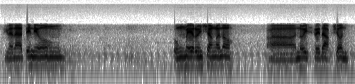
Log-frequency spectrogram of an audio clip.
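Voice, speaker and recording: A Filipino man talks casually as a gear vlogger. His pace is slow and unhurried, with English words mixed in. There is some noise behind him, like vehicle ambience. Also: mid-range voice, narrow, tinny audio. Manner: informal, chatty, mixes in English words. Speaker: vlogger reviewing motorcycle gear. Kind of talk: casual product demo vlog.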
